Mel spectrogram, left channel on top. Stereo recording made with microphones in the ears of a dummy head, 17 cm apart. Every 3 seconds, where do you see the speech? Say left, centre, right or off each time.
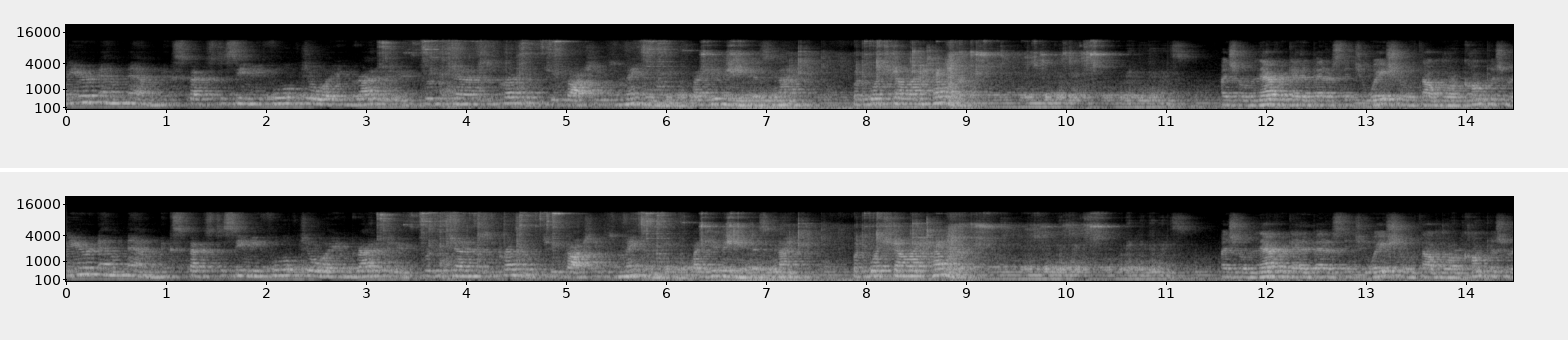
right, right, right, centre, centre.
